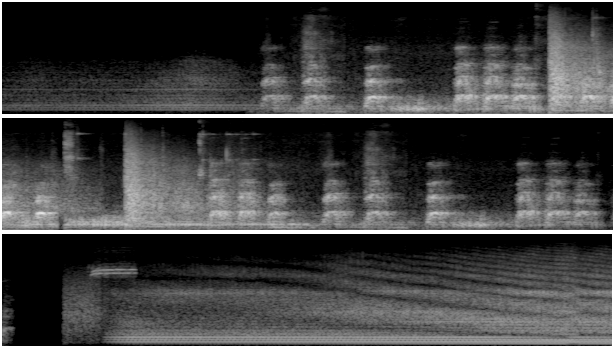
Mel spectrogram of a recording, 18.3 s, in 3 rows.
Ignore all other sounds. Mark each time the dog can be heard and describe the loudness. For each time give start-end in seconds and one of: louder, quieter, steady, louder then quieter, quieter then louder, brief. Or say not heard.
2.6-12.3 louder then quieter.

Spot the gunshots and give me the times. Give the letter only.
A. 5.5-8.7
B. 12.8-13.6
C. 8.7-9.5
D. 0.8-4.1
A.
